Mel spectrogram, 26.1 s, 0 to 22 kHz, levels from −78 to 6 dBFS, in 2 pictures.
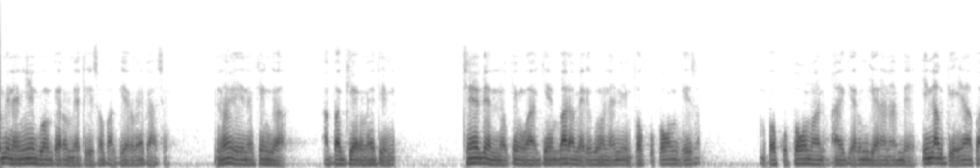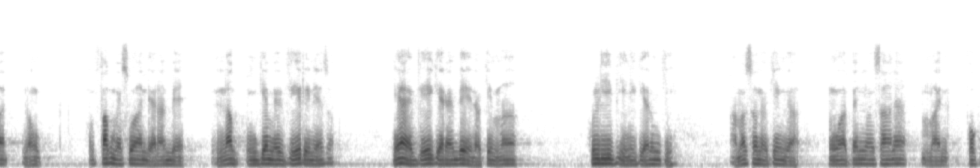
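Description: Nothing stood out on listening to this speech, which comes through the AMR wideband (HD Voice) codec at 12.65 kbit/s.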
